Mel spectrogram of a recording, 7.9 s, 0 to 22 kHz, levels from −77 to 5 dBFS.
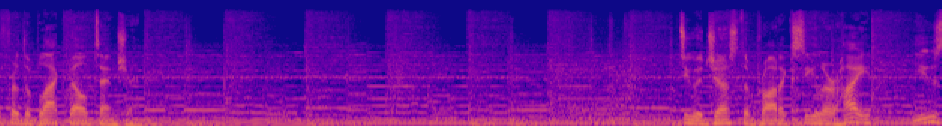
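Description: Nothing here stands out as a technical fault; the audio just runs along without any dropouts, glitches or other trouble to point to.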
